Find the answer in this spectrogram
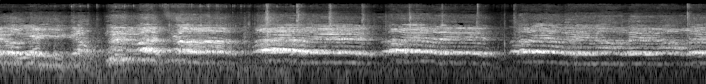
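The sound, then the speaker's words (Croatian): Croatia football fans in Leipzig on a Sunday morning during the Euro tournament sing a supporters' chant: many voices join in a loud, sustained, melodic song with a few brief dips between phrases. “Mirno nedjeljno jutro za stanovnike Leipziga. Već u prijepodnevnim satima prekinula je navijačka pjesma.”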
